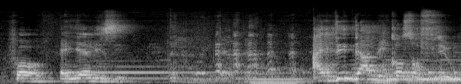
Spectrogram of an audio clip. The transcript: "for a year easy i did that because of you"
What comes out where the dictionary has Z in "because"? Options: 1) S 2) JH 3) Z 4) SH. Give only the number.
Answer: 1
